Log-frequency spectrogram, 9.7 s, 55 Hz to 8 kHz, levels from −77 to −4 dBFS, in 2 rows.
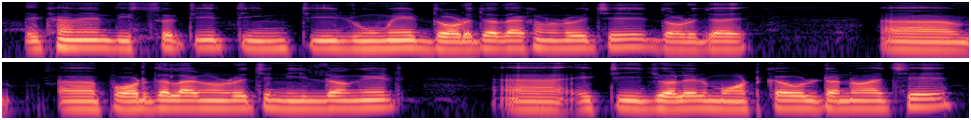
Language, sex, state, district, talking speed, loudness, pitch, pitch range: Bengali, male, West Bengal, Kolkata, 130 wpm, -19 LUFS, 130 Hz, 125-135 Hz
